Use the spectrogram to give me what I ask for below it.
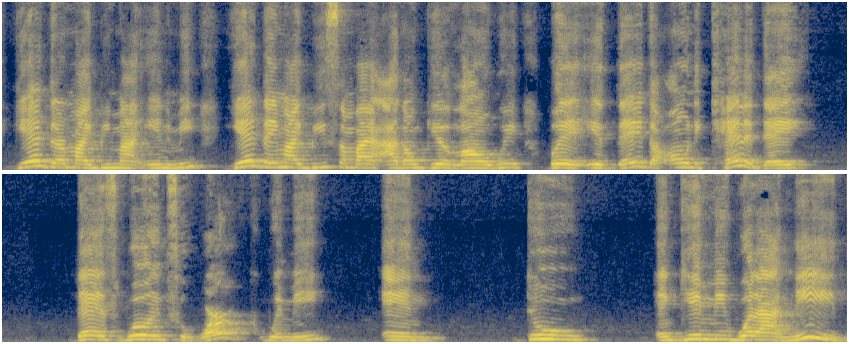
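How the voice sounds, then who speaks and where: At a normal speed, a woman with a voice on the high side and a bit bright leads a casual history livestream. She's in her thirties with a Southern US accent, emphatic and preachy, frequently pausing to ask her viewers "okay?" The sound comes from a webcam up close in a small room indoors.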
